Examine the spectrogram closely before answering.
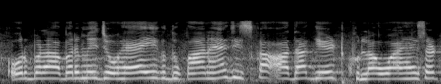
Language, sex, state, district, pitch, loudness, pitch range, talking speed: Hindi, female, Uttar Pradesh, Shamli, 275 Hz, -12 LUFS, 265-285 Hz, 215 wpm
